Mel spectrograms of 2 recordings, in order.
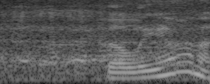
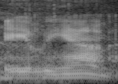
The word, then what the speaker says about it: Eliana: And my son's girl's name is Liliana. Eliana. Eliana. Yeah. Eliana. And that's spelled with an E.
